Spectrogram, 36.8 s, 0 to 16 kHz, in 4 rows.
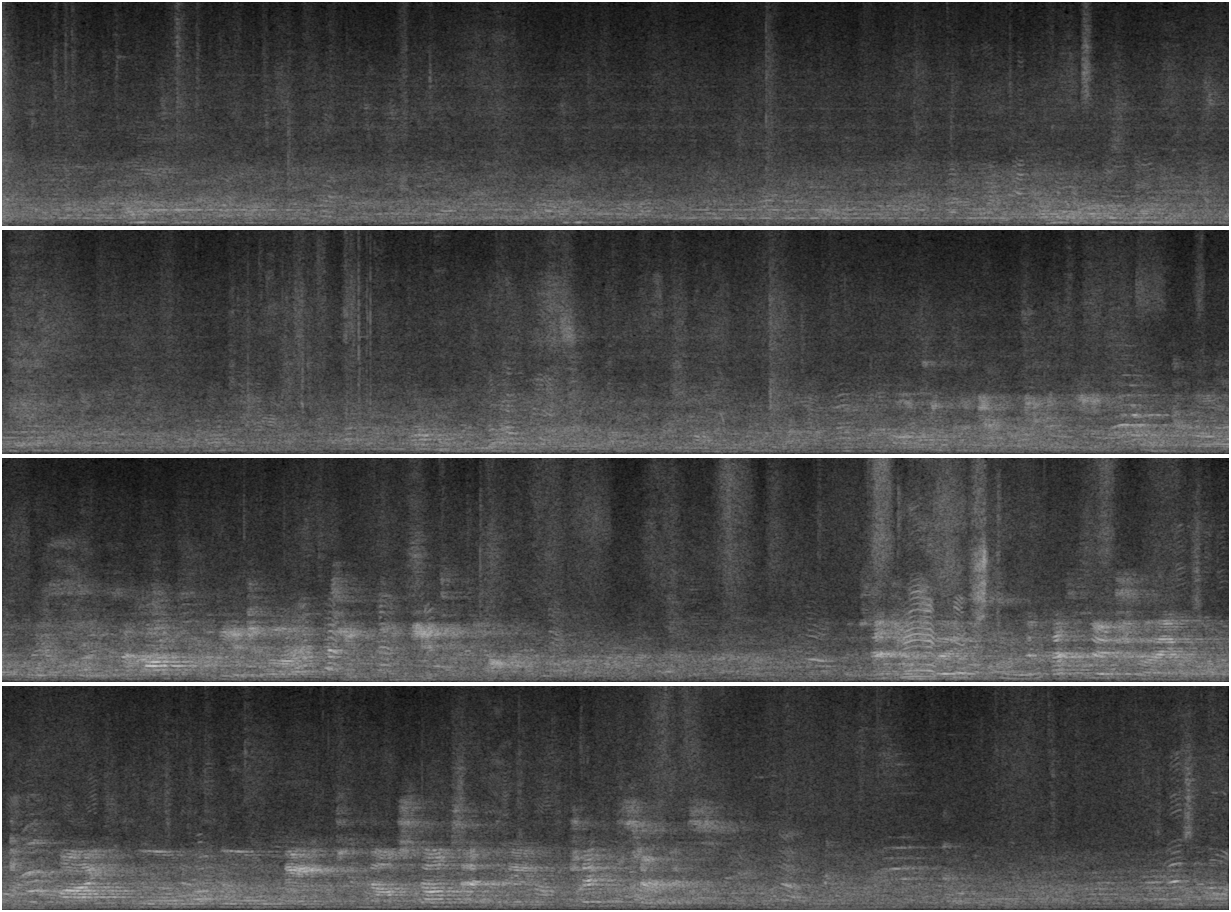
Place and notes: Zhabei, Shanghai, China - Shangai Train central station
general ambient of Shangai train station
10 April 2010, 19:57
